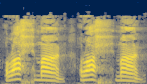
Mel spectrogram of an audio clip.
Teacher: இந்த ரா வந்து வாய் நிறைய ஓதணும் ஏன்னா ராவுக்கு ஜபர் இருக்குது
